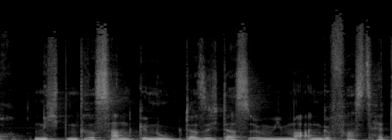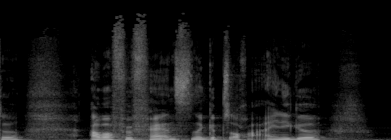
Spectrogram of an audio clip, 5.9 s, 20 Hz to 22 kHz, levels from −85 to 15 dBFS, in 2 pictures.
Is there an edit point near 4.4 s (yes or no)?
no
